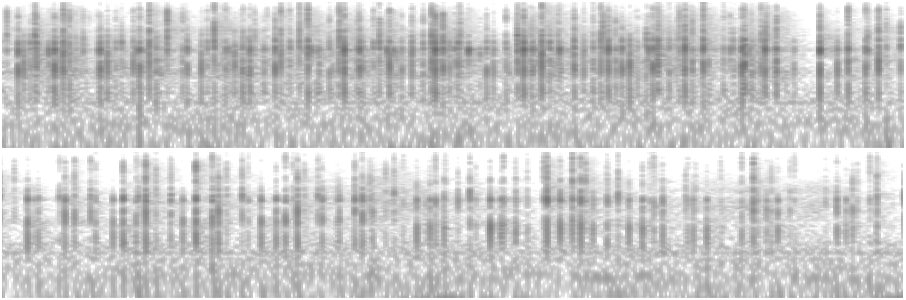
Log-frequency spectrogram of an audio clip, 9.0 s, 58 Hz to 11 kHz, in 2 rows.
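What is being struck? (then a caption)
Plastic remote control with rubber keypad. Long red nails rapidly tap and scratch the rubber keypad buttons of a small handheld white plastic LED remote control. A dense, fast stream of sharp clicks and scratchy crackles fills the clip, bright and thin with almost no low end and a tone centered near 2 kHz, each tap dying out almost instantly.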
